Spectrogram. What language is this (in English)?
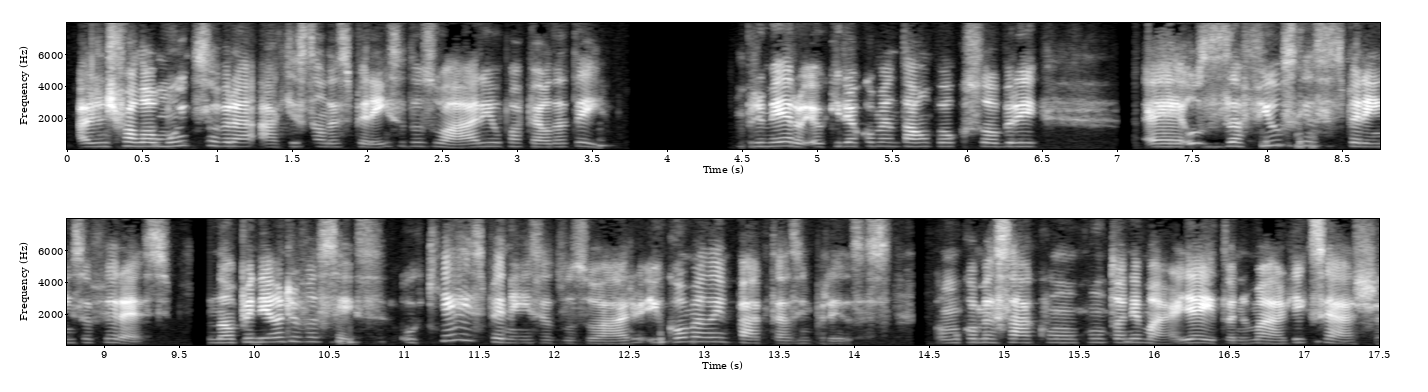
Portuguese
